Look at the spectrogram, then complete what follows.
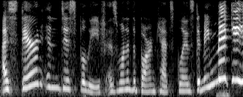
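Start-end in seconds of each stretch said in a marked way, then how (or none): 3.5-4.0 high, loud startled yell of the cat's name; furious yell at the cat; screaming a name. A narrator's reading. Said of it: "I screamed at him".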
